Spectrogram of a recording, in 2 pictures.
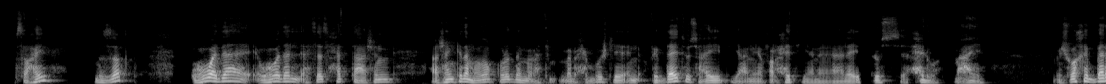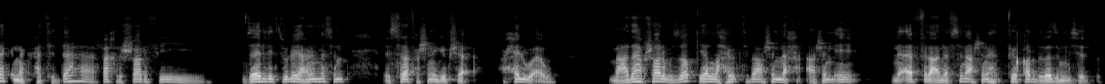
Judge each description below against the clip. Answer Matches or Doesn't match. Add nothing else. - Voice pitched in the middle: Doesn't match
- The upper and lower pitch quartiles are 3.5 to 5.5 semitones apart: Matches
